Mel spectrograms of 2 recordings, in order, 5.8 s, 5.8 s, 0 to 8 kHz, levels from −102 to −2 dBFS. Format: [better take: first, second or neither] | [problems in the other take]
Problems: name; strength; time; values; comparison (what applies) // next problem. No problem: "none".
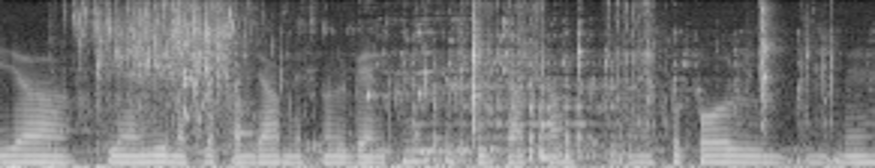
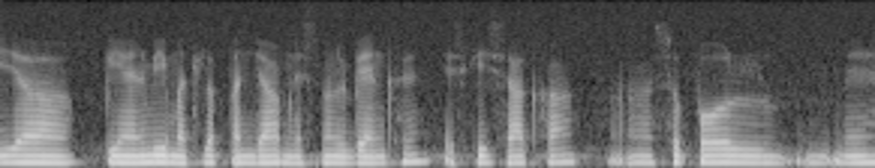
second | background sound (Sink (filling or washing) + Camera); 1 dB below the speech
